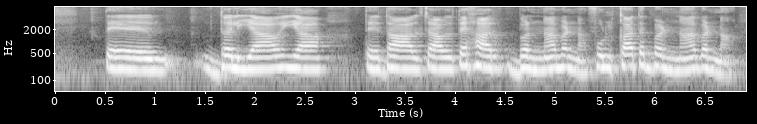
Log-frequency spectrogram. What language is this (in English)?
Dogri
